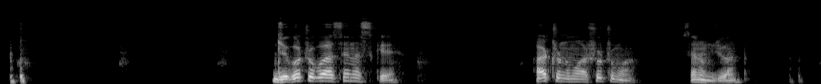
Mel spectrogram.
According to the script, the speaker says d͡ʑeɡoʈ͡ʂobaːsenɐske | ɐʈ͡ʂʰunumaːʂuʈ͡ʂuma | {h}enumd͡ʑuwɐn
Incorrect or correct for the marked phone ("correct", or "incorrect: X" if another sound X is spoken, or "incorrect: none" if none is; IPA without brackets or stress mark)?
incorrect: s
